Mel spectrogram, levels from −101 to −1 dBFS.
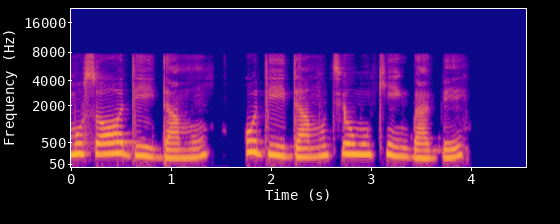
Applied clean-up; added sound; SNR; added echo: none; none; none; none.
